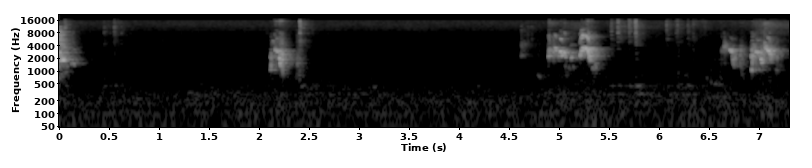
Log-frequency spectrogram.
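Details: Two pet budgerigars indoors, playing and preening together: short bursts of scratchy, squawky chirps separated by long quiet gaps, loudest near the end in quick paired bursts.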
